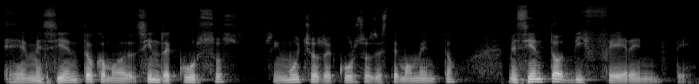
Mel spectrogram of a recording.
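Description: Slow, gravelly-voiced man coaching. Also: low-pitched, steady tone, mellow. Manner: slow, deliberate, with frequent "¿sí?" check-ins. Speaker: emotional coaching instructor. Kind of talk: motivational lesson.

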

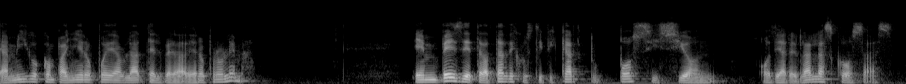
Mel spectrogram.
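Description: A male coach with a lowish, mellow voice delivers a motivational teaching talk, emphatically repeating key phrases and checking in with "ok." The recording sounds slightly dull.

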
